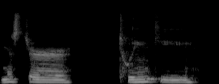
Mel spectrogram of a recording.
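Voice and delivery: put-on whisper. Retelling what a visitor at the door said: imitating someone whispering. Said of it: "he whispers to me and says".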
